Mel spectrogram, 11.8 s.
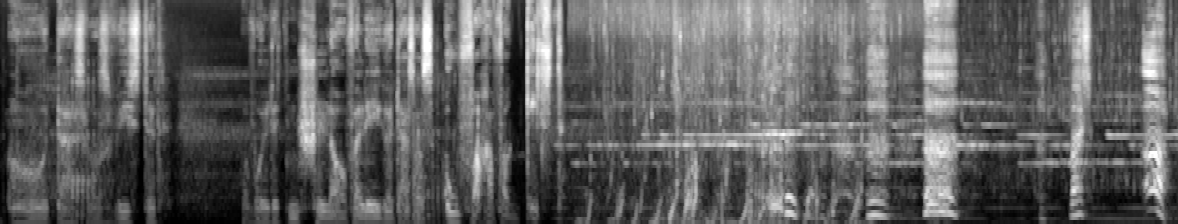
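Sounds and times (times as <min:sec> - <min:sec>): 
speech: 0:00.5 - 0:09.6, 0:10.4 - 0:11.7
water splashing in a German radio drama: 0:05.5 - 0:11.7
man gasping and groaning: 0:07.6 - 0:09.7.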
